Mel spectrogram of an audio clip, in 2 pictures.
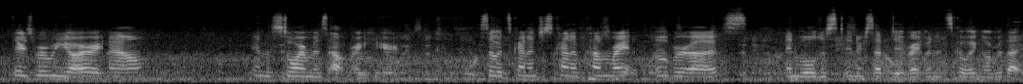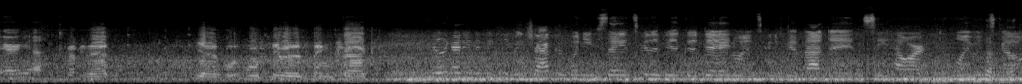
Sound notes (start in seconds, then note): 11.0 man On Radio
